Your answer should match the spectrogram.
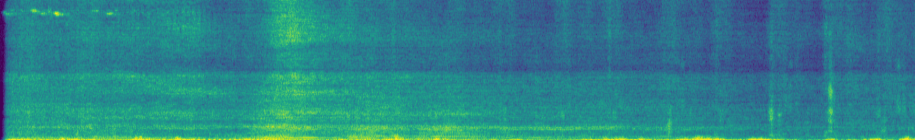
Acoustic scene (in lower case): street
